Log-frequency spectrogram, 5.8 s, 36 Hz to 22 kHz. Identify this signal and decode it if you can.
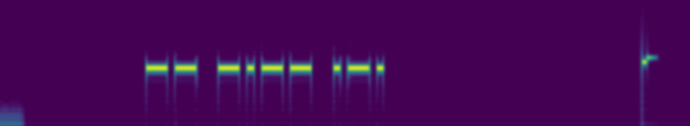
Morse code, heard as a keyed tone, about 20 wpm, 700 Hz. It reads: MYR
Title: USA Call Sign Postfixes - 3 Letters 20wpm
